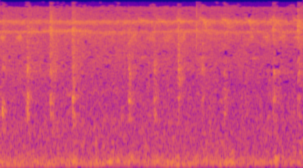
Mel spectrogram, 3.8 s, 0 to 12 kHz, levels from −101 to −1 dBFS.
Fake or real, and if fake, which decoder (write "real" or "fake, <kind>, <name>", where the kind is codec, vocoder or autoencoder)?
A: real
